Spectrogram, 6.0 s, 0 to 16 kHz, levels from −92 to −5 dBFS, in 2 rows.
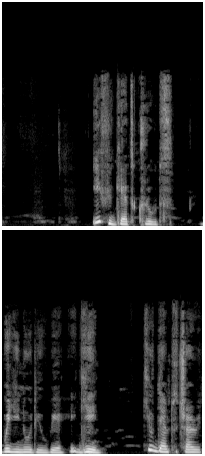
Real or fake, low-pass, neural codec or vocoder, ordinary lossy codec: real; 10.8 kHz; none; AAC, 48 kbps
